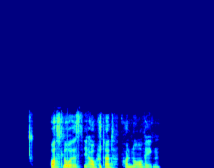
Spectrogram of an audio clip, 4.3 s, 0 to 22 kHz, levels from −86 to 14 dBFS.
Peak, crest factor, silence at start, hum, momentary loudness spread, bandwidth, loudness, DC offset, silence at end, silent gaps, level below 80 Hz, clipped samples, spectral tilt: -4 dBFS; 24 dB; 0.6 s; none; 17 LU; 8 kHz; -27 LUFS; under 0.1%; 1.1 s; 0.77-1.01 s; -66 dBFS; under 0.1%; -5 dB/octave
